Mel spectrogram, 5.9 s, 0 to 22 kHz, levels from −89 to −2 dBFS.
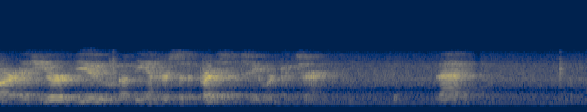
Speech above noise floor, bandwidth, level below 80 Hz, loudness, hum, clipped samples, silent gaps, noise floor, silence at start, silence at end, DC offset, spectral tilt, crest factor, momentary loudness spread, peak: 22 dB; 4.5 kHz; under -90 dBFS; -33 LUFS; none; under 0.1%; none; -57 dBFS; 0 s; 0 s; under 0.1%; 5 dB/octave; 20 dB; 25 LU; -16 dBFS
